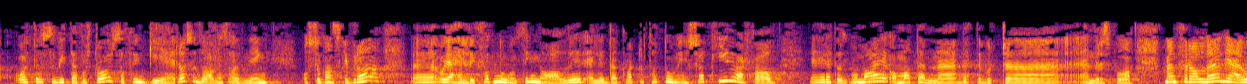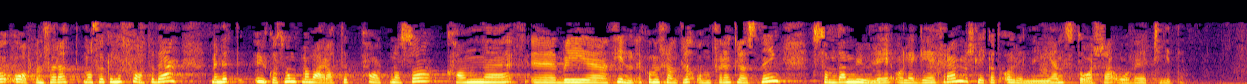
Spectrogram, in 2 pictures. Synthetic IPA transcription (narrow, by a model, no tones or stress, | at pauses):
ʔɔɛt̪ːsɔʋɪt̪jæɪfɔʂʈoːɾsɔfʉŋɡeːɾəɾɔsːɔd̪ɑːɡənsɔɾd̪nɪŋ | ʔɔsːɔɡɑnskəbɾɑːɔjæɪɑɾɦɛlːɾɪkːəfɔt̪ːnuːənsɪŋnɑːləɾɛ̰lːəɾɖ̪ɛɑɾɪkːəʋæʈt̪ʰːɑt̪ːnuːənɪnɪʂɪɑt̪ʰiːʋɪʋæʈfɑlː | ɾɛt̪ːəspɔmæɪɔ̰mɑt̪̚d̪ɛnːəd̪ɛt̪ːəbʉʈːəɛ̰nd̪ɾəspʰɔmɛnfɔɾɑlːəd̪ɛd̪ɛæɾjʊʔoːpənfɔɾɑt̪mɑnskɑlkʉnːəfoːt̪ʰɪld̪ɛ | mɛnɛt̪ʉːt̪̚ɡɑŋspʊŋkt̪mɔʋæːɾəɑt̪pʰɑːʈəɳ̩ɔsːɔkʰɑn | bliːfɪnːkʰɔmːəfɾɑmːt̪ɪlɛnʔɔmfɔɾɛnt̪løːsnɪŋsɔmd̪ɛæɾmʉːlɪʔɔlɛɡːəfɾɛmːʂɭiːkɑt̪ɔɾd̪nɪŋənst̪oːʂæɪʔoːʋəʈʰiːd̪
